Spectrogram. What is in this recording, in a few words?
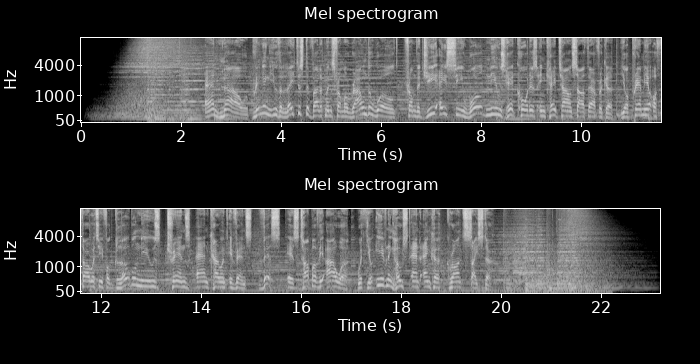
Broadcast News Intro; voice overs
